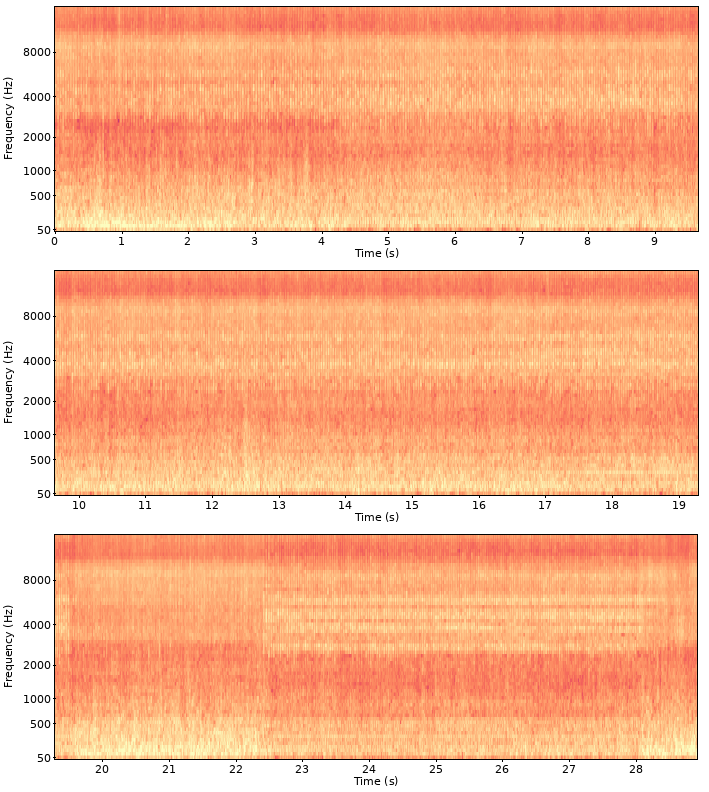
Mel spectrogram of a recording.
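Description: Minibike's small engine running steadily at cruising speed, with wind and road noise rushing over it. A higher whine joins in for several seconds near the end.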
